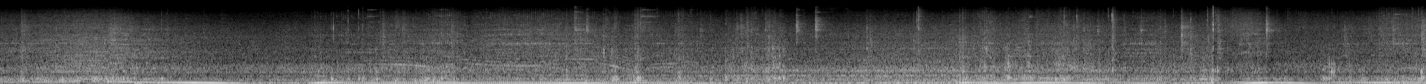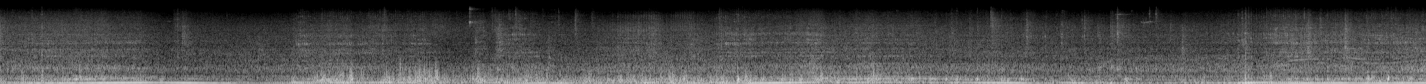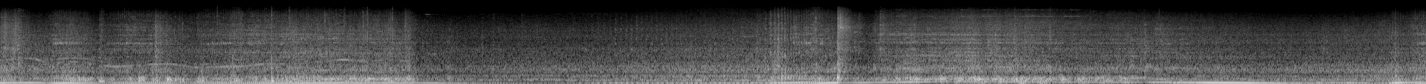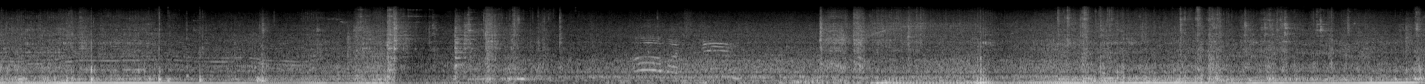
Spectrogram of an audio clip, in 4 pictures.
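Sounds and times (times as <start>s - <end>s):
buggy engine revving under load: 0.0s - 57.0s.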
